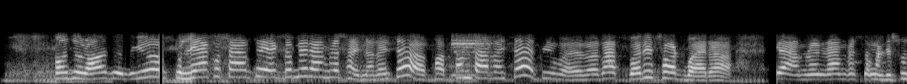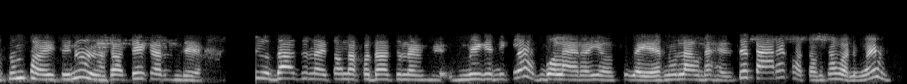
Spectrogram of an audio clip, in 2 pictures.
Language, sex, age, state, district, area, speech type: Nepali, female, 45-60, West Bengal, Darjeeling, rural, conversation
